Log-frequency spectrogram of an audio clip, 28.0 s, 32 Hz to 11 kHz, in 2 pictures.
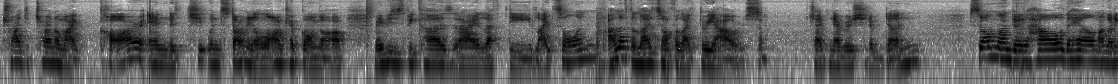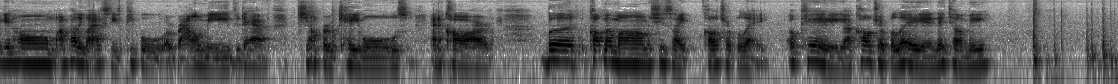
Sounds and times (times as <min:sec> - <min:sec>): Speech: 0:00.0 - 0:26.4.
